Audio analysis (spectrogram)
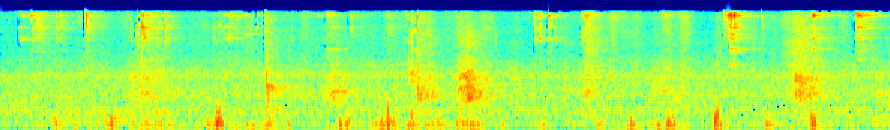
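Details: Dog chasing its tail, giving short rough growls and huffing bursts at an irregular rate of roughly one a second, mixed with scuffling and clattering noise.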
